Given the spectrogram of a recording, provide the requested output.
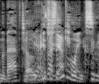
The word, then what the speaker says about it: Sienkiewicz: Bill Sienkiewicz, which is how you pronounce his name. – Yes. – Is Sienkiewicz, which I learned when I worked at Wizard, because that was like one of the first things, like, how do you pronounce this guy's last name? Because it is Sienkiewicz is, I think, how I pronounced it when I was like a little kid. – Sienkiewicz? – Yeah. – Because sounds like a game. – Yeah. Sienkiewicz.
